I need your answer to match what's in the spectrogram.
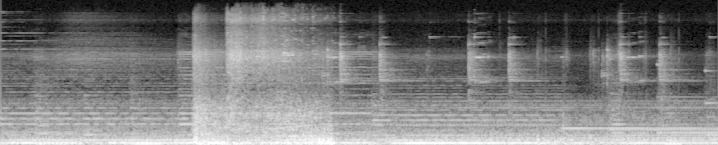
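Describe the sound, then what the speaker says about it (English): Glass shatters above the door to a lab in the Cthulhu adventure game Gibbous, a loud burst of breaking and crashing over a steady low ambient hum, followed by scattered faint tinkles of falling shards. "I got rid of the glass above the door to the lab."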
